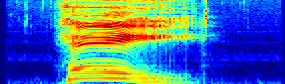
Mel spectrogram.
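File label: "hey", English, male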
